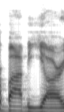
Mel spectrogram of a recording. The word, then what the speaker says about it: Babi Yar: Now, if anybody knows anything about Babi Yar or Babi Yar, you can pronounce it either way.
